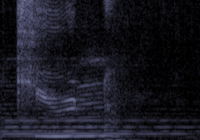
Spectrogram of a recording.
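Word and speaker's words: Qyune: another another wow creator it's q y u n e kun at least i'm pretty sure that's how he pronounces it um and he was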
